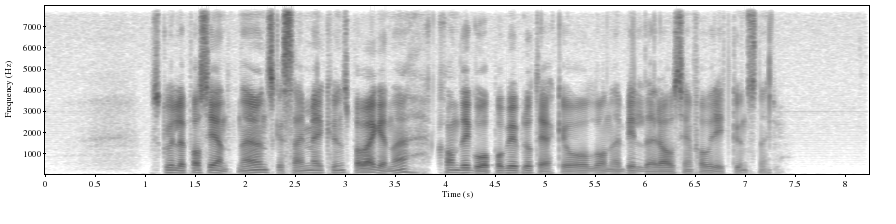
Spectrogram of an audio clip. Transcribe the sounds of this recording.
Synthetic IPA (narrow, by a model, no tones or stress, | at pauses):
skʉləpʰɑsɪɛnt̪n̩əœnskəsæɪmeːɾkʰʉnst̪̚pʰo̰ːʋʔɛɡənəkʰɑnd̪iːɡoːpʰoːbɪblɪʊt̪ʰḛːkəoːlo̰ːnəbɪld̪əɾɑːʋsiːnfɑʋʊɾɪt̪kʰʉ̰nst̪nə̰ɾ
